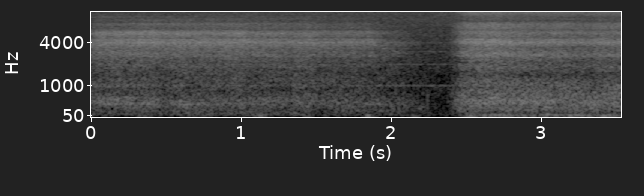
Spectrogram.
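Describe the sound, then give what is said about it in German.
Slow breathing in and out through the left nostril only, the right one held closed: a steady, airy hiss that dips to near silence for a moment, then resumes more strongly, with no talking over it. “Und jetzt hältst du mal das rechte Nasenloch zu und atmest nur links ein und aus.”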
